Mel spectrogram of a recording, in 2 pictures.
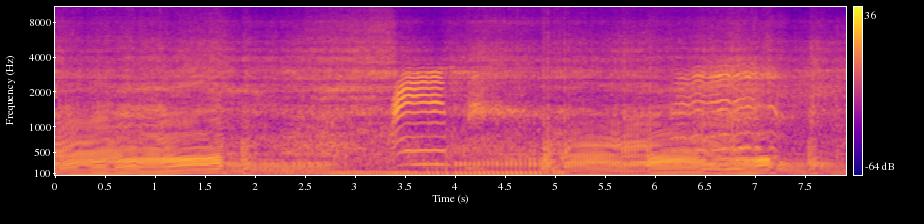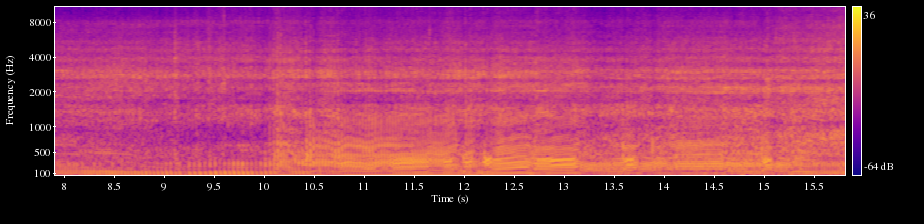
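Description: Dirt bike engine running under way, its pitch repeatedly rising and falling as the throttle is opened and eased off, with a sharp rev-up a little before four seconds in.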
